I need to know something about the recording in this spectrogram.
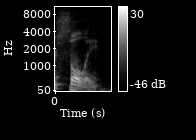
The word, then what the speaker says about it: Soelle: Oregon fan right now how do you pronounce this guy's name correctly solely you know slowly kind of like the monster from Monsters Inc Connor Sully great first of all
